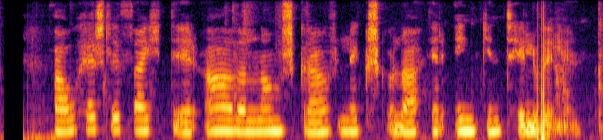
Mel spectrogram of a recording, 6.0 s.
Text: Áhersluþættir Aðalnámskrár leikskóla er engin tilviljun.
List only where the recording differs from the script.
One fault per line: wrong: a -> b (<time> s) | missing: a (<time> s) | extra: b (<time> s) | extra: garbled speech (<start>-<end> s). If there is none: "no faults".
no faults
